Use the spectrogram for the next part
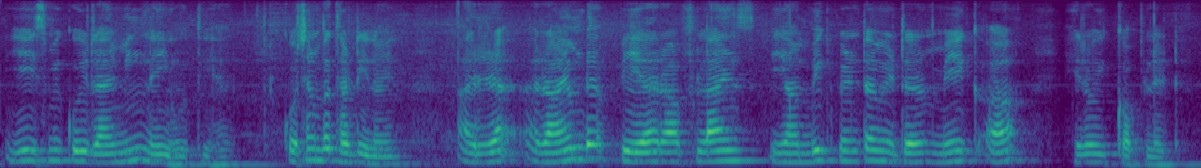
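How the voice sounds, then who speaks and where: A teacher leading an exam-prep lesson, reading each question slowly and repeating key terms. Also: medium pitch, mellow, far from the mic. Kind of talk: exam-prep lesson, mixing Hindi and English. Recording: dull lo-fi sound from off-mic.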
